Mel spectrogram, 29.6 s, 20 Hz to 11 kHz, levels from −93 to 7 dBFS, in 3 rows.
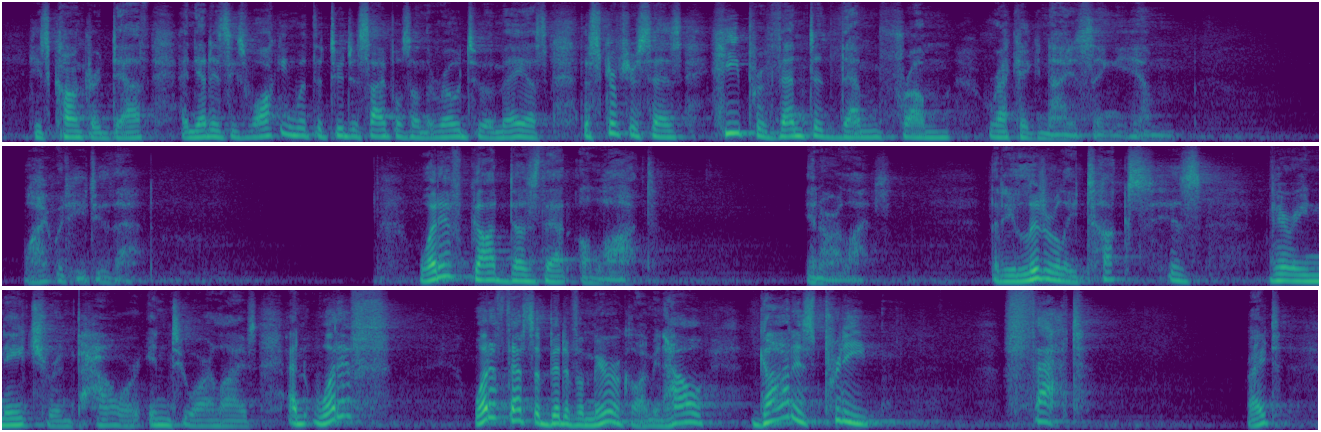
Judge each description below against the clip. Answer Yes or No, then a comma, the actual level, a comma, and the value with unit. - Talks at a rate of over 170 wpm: No, average, 145 wpm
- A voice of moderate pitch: Yes, medium, 160 Hz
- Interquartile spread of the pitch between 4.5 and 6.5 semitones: No, average, 3.8 semitones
